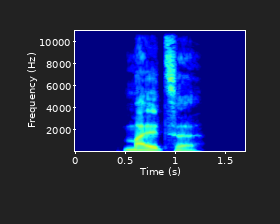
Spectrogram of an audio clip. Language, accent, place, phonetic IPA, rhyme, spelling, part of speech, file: German, Germany, Berlin, [ˈmalt͡sə], -alt͡sə, Malze, noun, De-Malze.ogg
- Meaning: 1. dative singular of Malz 2. nominative/accusative/genitive plural of Malz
